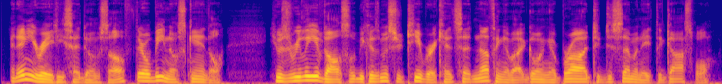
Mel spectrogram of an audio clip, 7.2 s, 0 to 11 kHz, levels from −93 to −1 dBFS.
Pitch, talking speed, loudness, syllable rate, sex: 105 Hz, 240 wpm, -18 LUFS, 7.1 syllables/s, male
